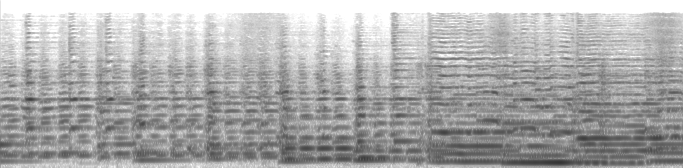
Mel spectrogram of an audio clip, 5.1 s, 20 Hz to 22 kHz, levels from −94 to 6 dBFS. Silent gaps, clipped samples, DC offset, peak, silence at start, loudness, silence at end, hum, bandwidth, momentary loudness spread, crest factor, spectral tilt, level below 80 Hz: none; under 0.1%; under 0.1%; -10 dBFS; 0 s; -25 LUFS; 0 s; none; 16 kHz; 8 LU; 14 dB; -5.5 dB/octave; -70 dBFS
